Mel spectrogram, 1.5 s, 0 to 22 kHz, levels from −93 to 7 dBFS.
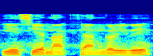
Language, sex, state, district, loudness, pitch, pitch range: Kannada, male, Karnataka, Bidar, -14 LUFS, 110 Hz, 110-115 Hz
